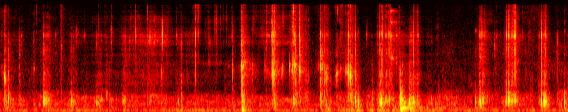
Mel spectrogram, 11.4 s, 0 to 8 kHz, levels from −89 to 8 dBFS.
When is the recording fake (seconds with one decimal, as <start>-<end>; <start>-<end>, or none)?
1.5-5.9; 8.1-8.7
